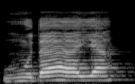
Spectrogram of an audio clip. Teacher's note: ہدا، فمن تبع، فمن تبع، اخفا، فمن تبع ہدایا، ہدایا، الف کو بھی پڑھیں گے، ٹھیک ہے، ہدایا، یا کو نہیں کھینچنا ہے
